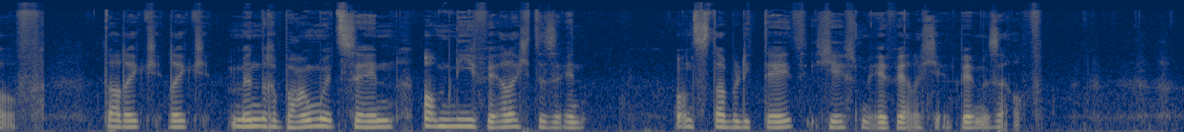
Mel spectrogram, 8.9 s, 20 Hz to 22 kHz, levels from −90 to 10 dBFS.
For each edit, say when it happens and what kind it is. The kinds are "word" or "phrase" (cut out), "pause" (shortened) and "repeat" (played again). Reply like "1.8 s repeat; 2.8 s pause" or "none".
1.3 s repeat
